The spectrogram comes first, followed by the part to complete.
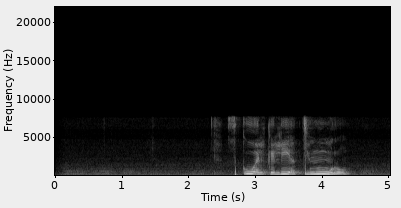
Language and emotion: Russian, angry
